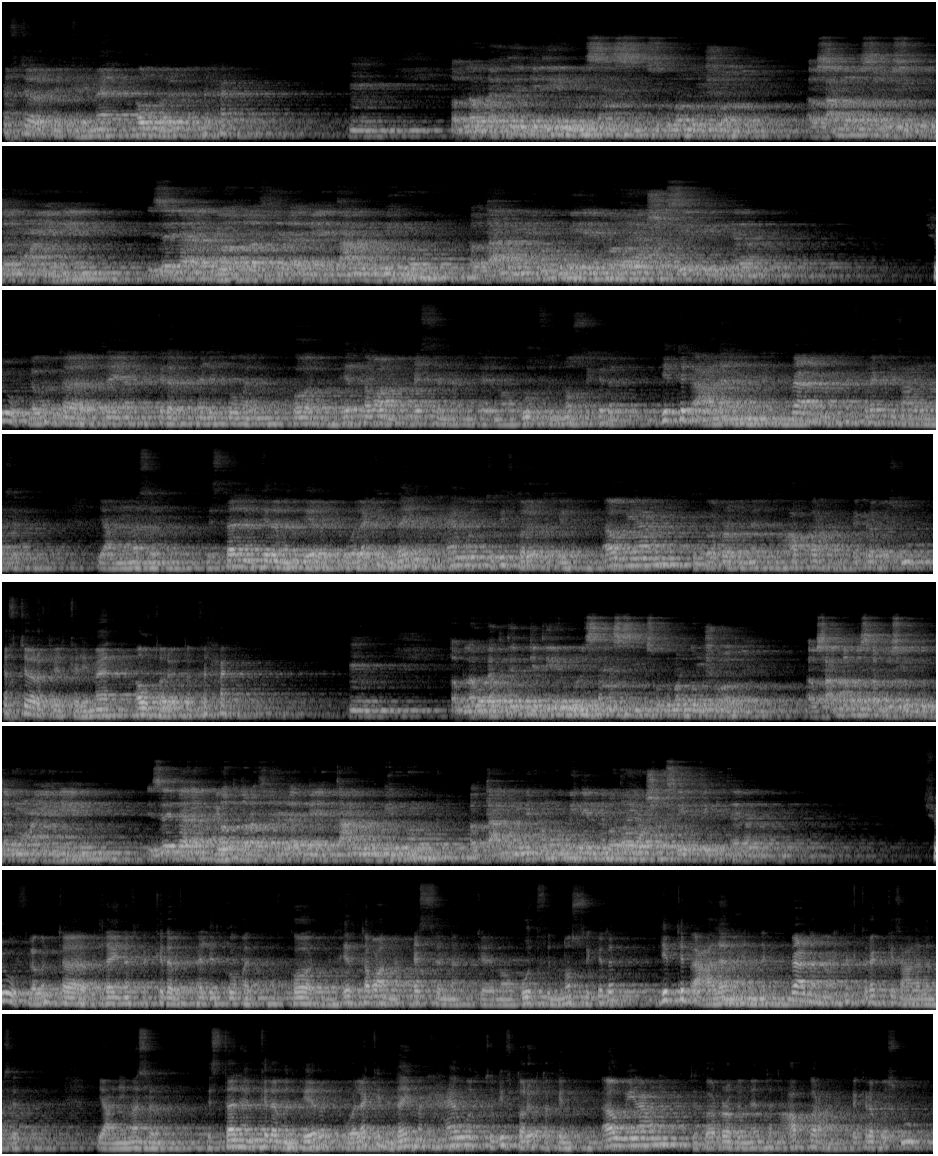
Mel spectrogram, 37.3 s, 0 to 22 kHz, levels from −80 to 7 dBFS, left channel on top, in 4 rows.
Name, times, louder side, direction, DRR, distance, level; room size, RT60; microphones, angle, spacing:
voice 1, 0.0-2.3 11.5-11.7 18.6-24.8 25.2-28.2 29.0-29.7 30.1-33.7 34.0-37.2, right 2 dB, 85° right, 1 dB, 0.8 m, -27 dB
voice 2, 4.5-7.5 8.0-10.2 10.8-13.6 14.0-16.9 25.8-26.1 29.4-29.6, right 1 dB, 45° right, -5 dB, 2.2 m, -27 dB
15.5 x 7.3 x 3.6 m, 2.8 s
head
